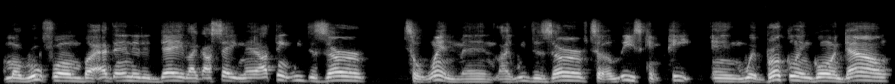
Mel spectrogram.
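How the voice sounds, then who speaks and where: Man, about thirty, from upstate New York, high voice, frustrated podcast chat, says "bro" a lot. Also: moderate pace, dull audio. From Rochester, New York. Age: 30s. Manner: frustrated, repeats "bro" often. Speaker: podcast panelist.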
